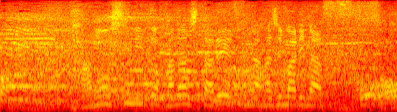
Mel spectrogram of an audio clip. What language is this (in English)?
Japanese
